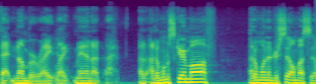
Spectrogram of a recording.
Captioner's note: sighing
